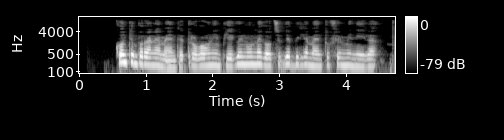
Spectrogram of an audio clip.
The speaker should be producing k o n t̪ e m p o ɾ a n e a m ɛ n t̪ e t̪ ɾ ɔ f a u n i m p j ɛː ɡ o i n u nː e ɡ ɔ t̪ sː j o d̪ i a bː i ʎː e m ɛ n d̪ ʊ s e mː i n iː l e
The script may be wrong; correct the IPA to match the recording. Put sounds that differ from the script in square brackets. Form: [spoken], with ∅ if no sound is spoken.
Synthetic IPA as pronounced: k o n t̪ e m p o ɾ a n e a m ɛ n t̪ e t̪ ɾ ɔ [v] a u n i m p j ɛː ɡ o i n u nː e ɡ ɔ t̪ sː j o d̪ i a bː i ʎː [a] m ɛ n [t̪] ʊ [f] e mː i n iː l e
